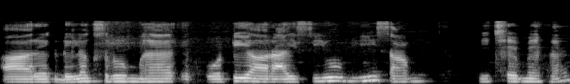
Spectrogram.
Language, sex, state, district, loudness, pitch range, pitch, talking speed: Hindi, male, Bihar, Gopalganj, -16 LUFS, 125-145 Hz, 135 Hz, 145 wpm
